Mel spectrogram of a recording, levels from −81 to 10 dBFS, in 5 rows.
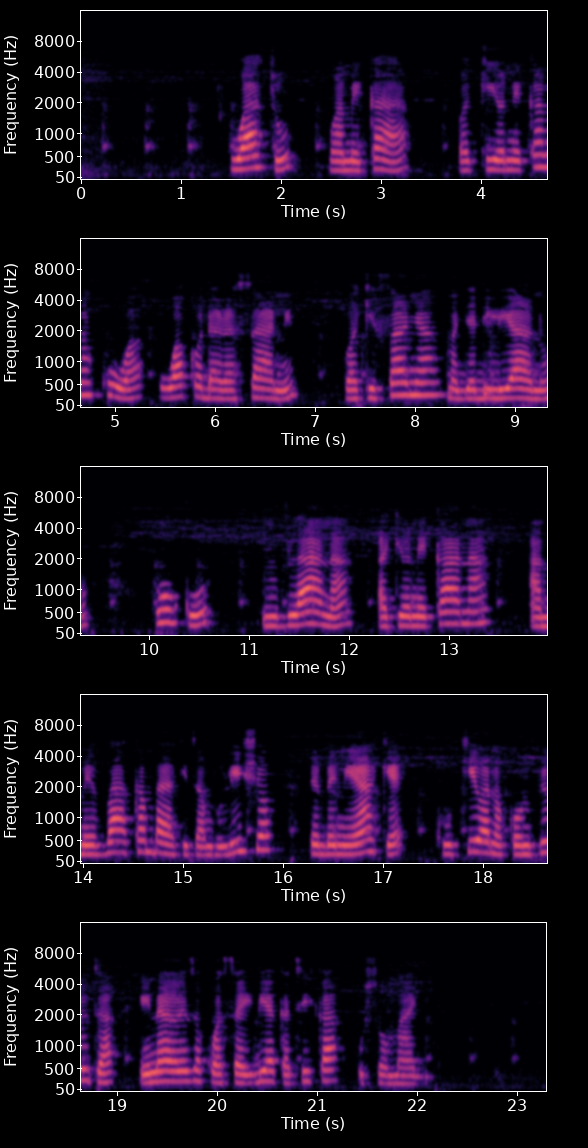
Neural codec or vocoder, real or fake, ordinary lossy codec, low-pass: none; real; MP3, 64 kbps; 7.2 kHz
